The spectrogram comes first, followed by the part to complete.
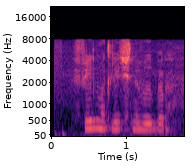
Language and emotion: Russian, neutral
